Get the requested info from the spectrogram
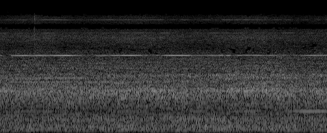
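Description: Shark Rocket stick vacuum running steadily as it is pushed over a wood floor, picking up dog hair: an even rush of air with a thin, steady high whine from the motor.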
